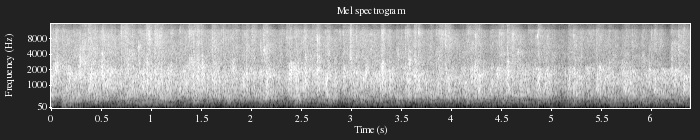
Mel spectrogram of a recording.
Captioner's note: clapping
